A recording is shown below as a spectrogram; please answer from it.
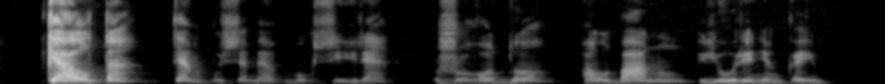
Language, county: Lithuanian, Kaunas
